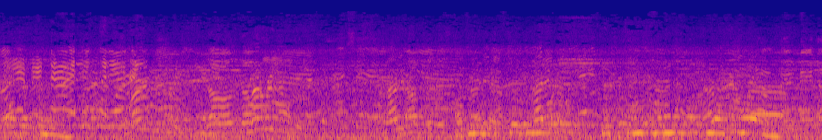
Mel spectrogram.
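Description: Children's voices ring out excitedly nearby.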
